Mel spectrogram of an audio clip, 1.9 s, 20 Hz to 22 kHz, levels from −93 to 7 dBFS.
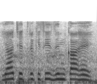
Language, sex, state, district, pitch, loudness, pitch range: Hindi, female, Uttar Pradesh, Lucknow, 250 Hz, -15 LUFS, 240-255 Hz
